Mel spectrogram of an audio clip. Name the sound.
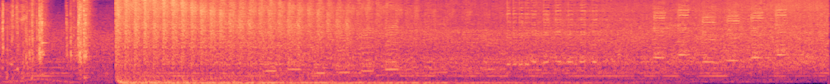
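DJ gunshot sound effect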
